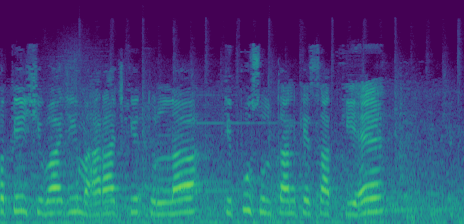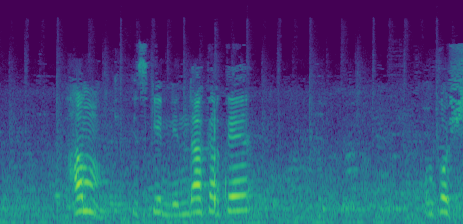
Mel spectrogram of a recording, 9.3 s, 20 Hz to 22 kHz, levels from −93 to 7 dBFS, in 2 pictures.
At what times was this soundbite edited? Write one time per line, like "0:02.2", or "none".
none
